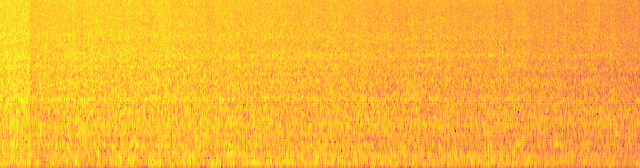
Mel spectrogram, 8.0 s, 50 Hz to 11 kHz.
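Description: Cabin noise of a BMW E92 M3 at high speed on a wet track: its V8 engine, tyre noise and wind blend into one steady rush. The rush fades gradually as the car brakes from about 130 mph to under 70 mph.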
